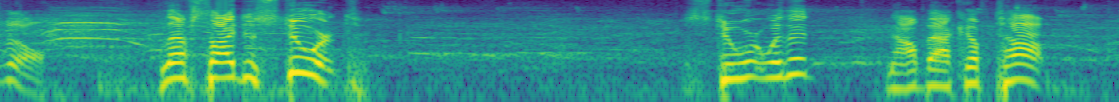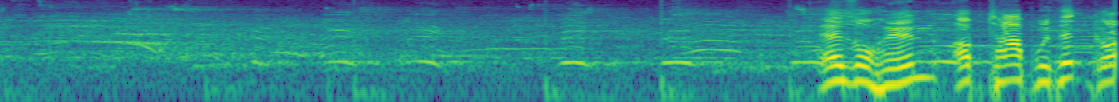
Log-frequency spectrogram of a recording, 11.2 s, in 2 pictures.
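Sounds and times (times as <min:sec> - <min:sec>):
speech: 0:00.0 - 0:01.9, 0:03.4 - 0:05.4, 0:09.7 - 0:11.1
noise: 0:00.0 - 0:11.1
basketball dribbled on a hardwood court: 0:06.6 - 0:11.1.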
